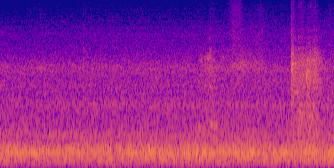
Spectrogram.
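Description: Steady drone of a kitchen ventilation fan, with a short clatter near the end.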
